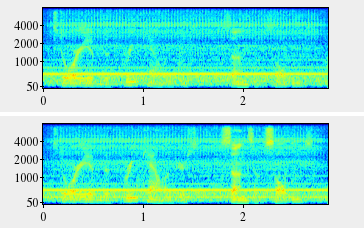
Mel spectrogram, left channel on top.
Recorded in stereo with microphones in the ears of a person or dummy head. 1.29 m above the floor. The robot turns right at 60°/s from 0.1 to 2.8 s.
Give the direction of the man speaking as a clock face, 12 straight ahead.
7 o'clock.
